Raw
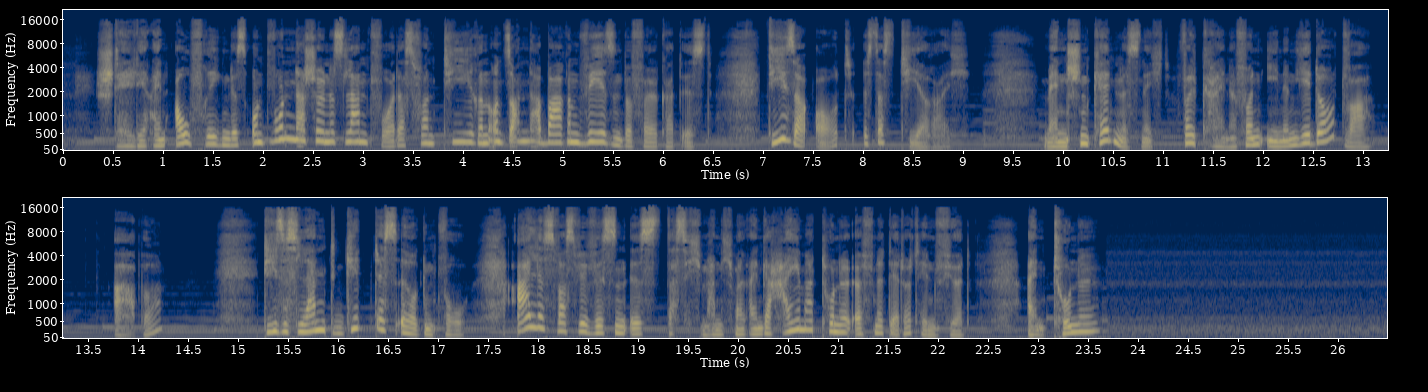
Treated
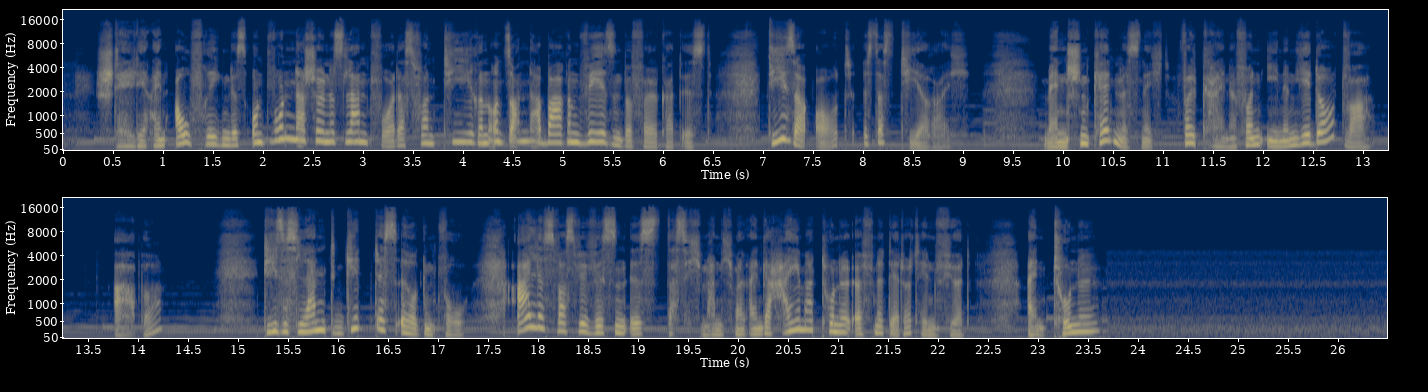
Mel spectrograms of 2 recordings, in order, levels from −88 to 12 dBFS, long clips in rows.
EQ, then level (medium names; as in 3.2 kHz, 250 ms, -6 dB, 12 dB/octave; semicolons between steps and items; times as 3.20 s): treble shelf 4.3 kHz -9 dB; treble shelf 12 kHz -6 dB; 0.0 dB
